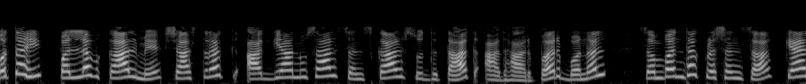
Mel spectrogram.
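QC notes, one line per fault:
Throughout: transcoding between lossy codecs. Nothing above 6 kHz, plus artefacts from two different codecs heard together, which fits a low-bitrate MP3 around 32 kbit/s likely re-encoded to WMA around 96 kbit/s. The later pass can't restore the lost top end.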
